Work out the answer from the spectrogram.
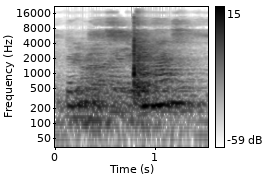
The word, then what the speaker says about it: Demas: Porque Demas o Demas? Demas. Acento en as.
